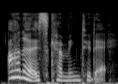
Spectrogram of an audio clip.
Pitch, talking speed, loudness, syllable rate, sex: 225 Hz, 200 wpm, -19 LUFS, 7.7 syllables/s, female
